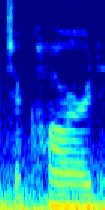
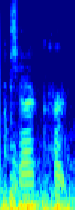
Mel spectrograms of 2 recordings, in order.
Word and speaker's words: jacquard: like a i don't even know how to pronounce it jacquard jacquard g j a q u a r d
